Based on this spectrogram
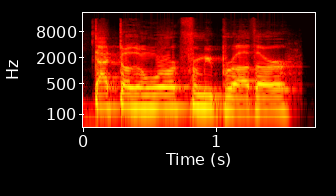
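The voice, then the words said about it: Imitates another person's voice, poorly. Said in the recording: “No, that was a terrible Bigelow. I don't know if that was a Bigelow impression.”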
